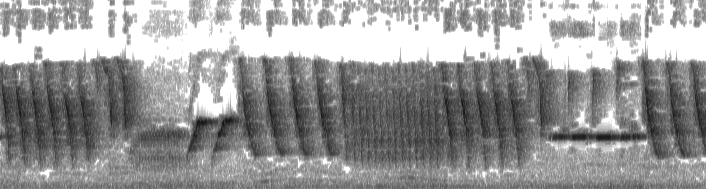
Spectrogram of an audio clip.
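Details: Bright canary song with fast repeated chirps, a short pause, then long rolling trills and sweeping note series, a thin steady whistle threading through the later part.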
